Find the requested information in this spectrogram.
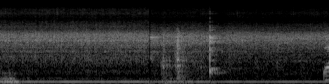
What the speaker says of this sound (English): That's how you saute your vegetables.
